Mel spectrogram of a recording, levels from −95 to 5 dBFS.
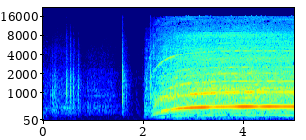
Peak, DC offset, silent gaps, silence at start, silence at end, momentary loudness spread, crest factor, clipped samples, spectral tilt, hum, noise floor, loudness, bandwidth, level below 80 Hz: -12 dBFS; under 0.1%; none; 2.15 s; 0 s; 11 LU; 14 dB; under 0.1%; -1 dB/octave; none; -68 dBFS; -23 LUFS; 17 kHz; -86 dBFS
